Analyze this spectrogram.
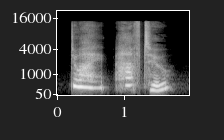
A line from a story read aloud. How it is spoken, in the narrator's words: Narcissa asked weakly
